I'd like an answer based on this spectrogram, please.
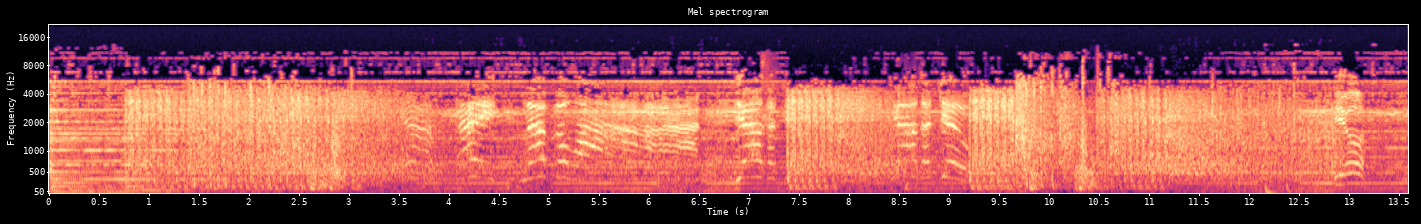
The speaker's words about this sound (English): The president now has a machine gun uh, and he starts to shoot at the Duke and he starts taunting him. And I think you have a clip of this.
